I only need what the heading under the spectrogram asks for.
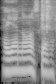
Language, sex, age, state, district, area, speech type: Odia, male, 18-30, Odisha, Jagatsinghpur, rural, spontaneous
